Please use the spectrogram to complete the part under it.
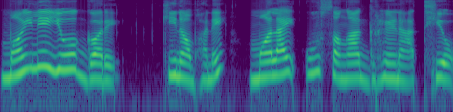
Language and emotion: Nepali, neutral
